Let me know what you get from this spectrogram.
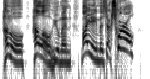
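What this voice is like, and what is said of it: Cartoon talking dog character voice. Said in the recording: “I'm doing my Dug the dog impression right now ... Dug the dog in the movie Up is a dog that has a uh, a device around his neck”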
